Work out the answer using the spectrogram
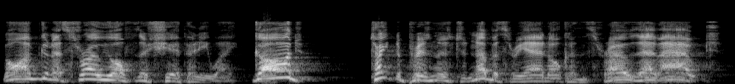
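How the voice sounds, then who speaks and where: Alien warship captain, played by a man: slow, gravelly, pompous and menacing, amateur audio drama. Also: high voice, huge pitch swings, fairly bright tone, muffled recording, heavily acted. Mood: scornful, commanding. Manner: theatrical, pompous, deliberate. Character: menacing, callous male alien spaceship captain who writes poetry.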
